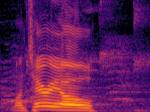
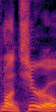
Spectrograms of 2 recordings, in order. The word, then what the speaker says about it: Montero: Monterio. Excuse me, that's Montero. I pronounced it wrong the first time.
